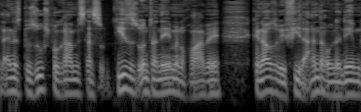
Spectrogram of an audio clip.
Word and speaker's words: Huawei: Huawei spricht man es Huawei, aus, ja. Man hört es so oft falsch.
